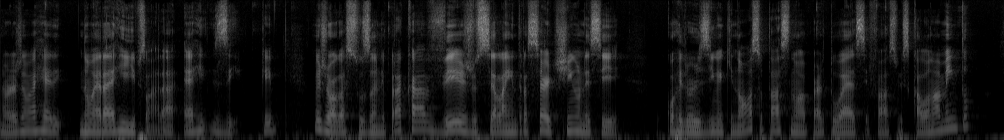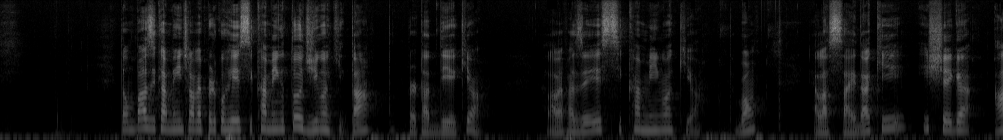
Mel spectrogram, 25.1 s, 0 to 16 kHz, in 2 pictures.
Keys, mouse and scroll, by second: 2.2 KP_1, 3.7 z, 5.3 KP_7, 8.3 s, 10.6 s, 11.7 z, 13.3 z, 14.3 z, 15.7-16.7 drag, 16.7 ctrl+z, 17.7 d, 18.1-19.8 drag, 20.2 d, 21.6-23.6 d, 24.2 d, 24.4-25.0 middle drag.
